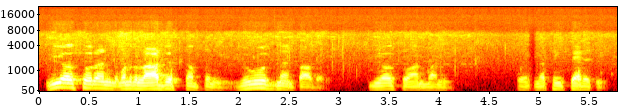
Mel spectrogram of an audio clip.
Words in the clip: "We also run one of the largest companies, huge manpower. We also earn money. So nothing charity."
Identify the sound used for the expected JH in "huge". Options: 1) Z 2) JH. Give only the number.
1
